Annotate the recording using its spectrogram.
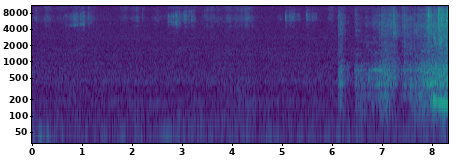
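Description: Faint rustling and cutting of fabric with pinking shears along a neckline seam allowance, with a few soft scratchy snips. A louder noise builds over the last two seconds.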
